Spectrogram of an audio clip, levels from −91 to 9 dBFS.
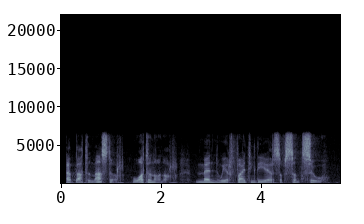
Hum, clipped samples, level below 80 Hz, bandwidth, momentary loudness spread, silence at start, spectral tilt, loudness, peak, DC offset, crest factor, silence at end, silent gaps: none; under 0.1%; -60 dBFS; 7 kHz; 16 LU; 0.1 s; -3 dB/octave; -37 LUFS; -18 dBFS; under 0.1%; 20 dB; 0.05 s; none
